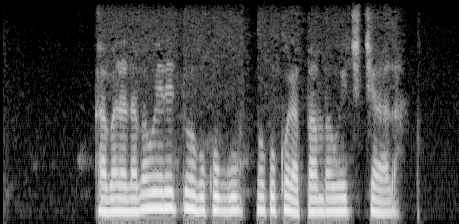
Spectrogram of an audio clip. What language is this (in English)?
Ganda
